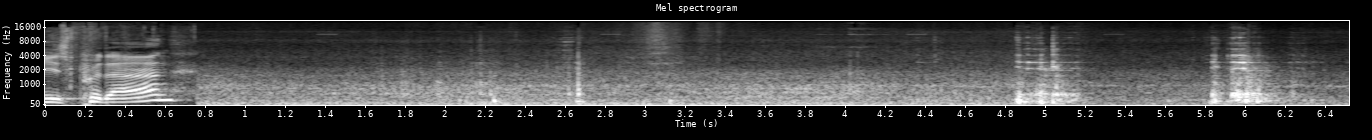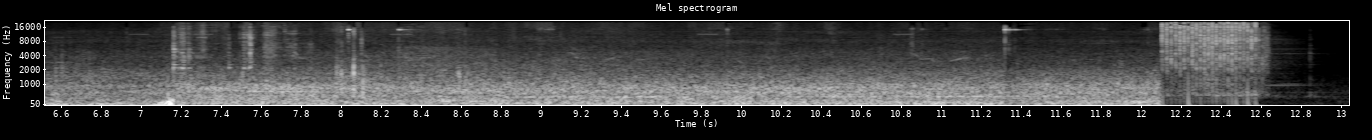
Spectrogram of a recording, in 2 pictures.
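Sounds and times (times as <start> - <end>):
metal tools and wheel rim clanking: 0.8 - 8.6.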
